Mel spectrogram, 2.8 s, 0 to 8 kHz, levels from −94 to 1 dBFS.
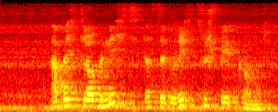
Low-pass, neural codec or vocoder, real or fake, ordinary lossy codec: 7.2 kHz; none; real; none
